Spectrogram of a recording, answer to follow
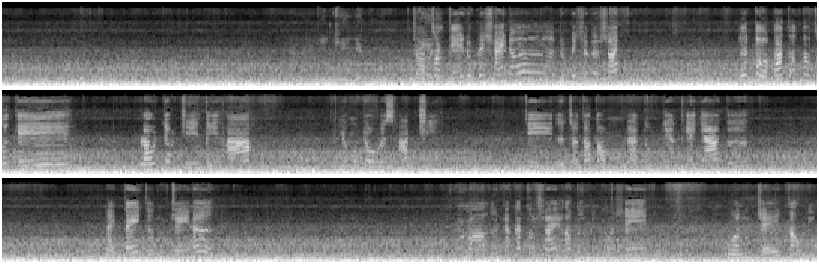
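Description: Steady low road and engine rumble inside the cabin of a car moving at highway speed.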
